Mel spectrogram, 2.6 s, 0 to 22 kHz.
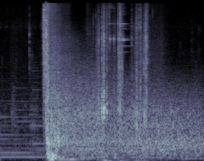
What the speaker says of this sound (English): Let's shoot a lion from 300 meters.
